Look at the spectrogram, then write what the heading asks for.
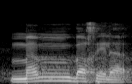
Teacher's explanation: സുക്കൂനുള്ള നൂനിന് ശേഷം ബ എന്ന അക്ഷരം വന്നാൽ ഇഖ്ലാബ് എന്ന നിയമമാണ് ചെയ്യേണ്ടത്. ആ നൂനിനെ മീമാക്കി മാറ്റുന്നു.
